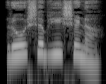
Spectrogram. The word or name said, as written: ರೋಷಭೀಷಣ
